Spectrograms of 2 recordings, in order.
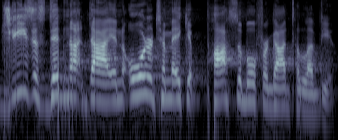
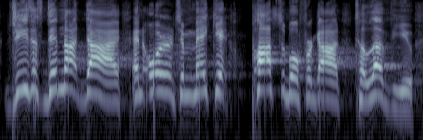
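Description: First: Said in the usual way. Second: "not" hit higher and louder; insisting, "Jesus did not die", louder; emphatic repeat. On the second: Shown as a demonstration. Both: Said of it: "This is important".

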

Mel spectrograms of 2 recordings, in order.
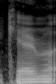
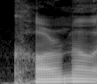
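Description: First: "caramel" said CARE-mel; "caramel" with the vowel of "care" up front; pronunciation of caramel. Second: "caramel" said CAR-mel, in two syllables; pronunciation of caramel. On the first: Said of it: "it's caramel". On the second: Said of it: "It's car". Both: Shown as a demonstration.

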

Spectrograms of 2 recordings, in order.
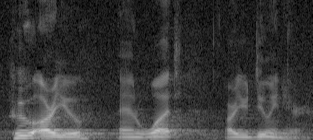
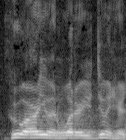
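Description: First: Mimicking the guard. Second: Loud, fast, high proclamation; booming question. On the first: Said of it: "ask me those same two questions". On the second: Acted. Preacher to congregation, booming the big question. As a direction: boom it out to the whole room.

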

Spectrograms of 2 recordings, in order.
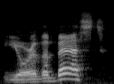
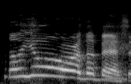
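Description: First: Said in the usual way. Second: High, loud shouted comeback; playful shout. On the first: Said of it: "But guess what, Kai?". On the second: Retold or imitated. Dad out-shouting his son at bedtime, high and playful. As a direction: shout it back to top him. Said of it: "I hear the shouting".

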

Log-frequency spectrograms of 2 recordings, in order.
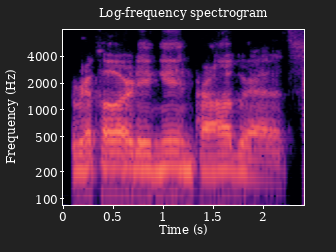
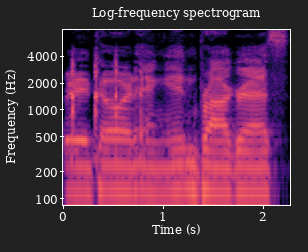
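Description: First: Slow, flat recorded-message voice; robot voice. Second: Slow automated-message voice; flat machine announcement, drawn out; robot voice. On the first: Retold or imitated. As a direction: read it like a machine announcement. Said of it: "a very robotic voice said". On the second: Shown as a demonstration. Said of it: "Is that better? Did I do it right".

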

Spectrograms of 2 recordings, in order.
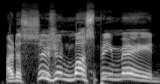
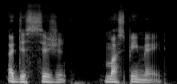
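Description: First: High, loud, hammed-up dramatic declaration; grand, theatrical mock movie quote; movie-style pronouncement. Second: Said in the usual way. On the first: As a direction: declare it like a big movie line. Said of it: "sounds like something from a movie".

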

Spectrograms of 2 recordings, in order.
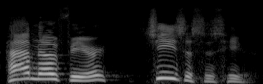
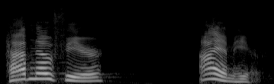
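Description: First: Slow emphatic rhyme, no stretched; preacher recites his rhyme as a better slogan. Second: Slow sing-song rhyme; preacher reciting his little rhyme to the congregation. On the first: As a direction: lean on no, then settle on Jesus is here. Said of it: "this is a lot better than Underdog". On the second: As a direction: drawl out no fear, then land on here. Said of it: "let me share it with you first". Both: Shown as a demonstration.

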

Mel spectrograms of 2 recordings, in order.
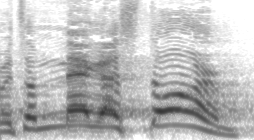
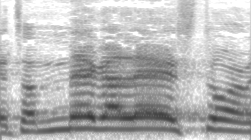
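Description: First: "mega" hit hard, higher and louder; shouted mega storm. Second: Said in the usual way. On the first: Shown as a demonstration. Preacher hyping the congregation, shouting "mega storm". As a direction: belt out "mega storm" to the room. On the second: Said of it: "The Greek word is megale".

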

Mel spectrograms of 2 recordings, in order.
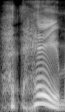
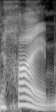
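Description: First: "Haim" said as "haym", rhyming with name; first botched "Haim" like "haym"; wrong Haim. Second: "Haim" said as "hime", rhyming with time; corrected Haim. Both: Shown as a demonstration. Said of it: "I mean, [name]".

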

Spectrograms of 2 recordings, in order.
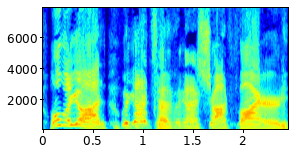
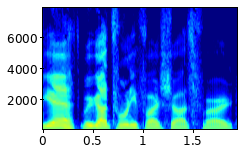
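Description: First: High, loud panicked shout; mock frantic. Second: Casual, unexcited radio report; unfazed cop. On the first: Imitating Saint Paul cops beside calm Minneapolis, frantic. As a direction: overplay total panic over one shot. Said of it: "how frantic they are". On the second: Retold or imitated. Imitating Minneapolis cops used to gunfire, unfazed. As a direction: report it as pure routine. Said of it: "the Minneapolis cops are like".

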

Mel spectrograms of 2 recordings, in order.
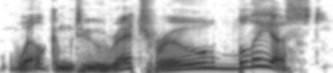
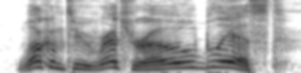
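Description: First: Slow, higher copy of a host's intro; imitating [name]. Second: Signature show intro. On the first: Friend copying the host's line on request, [name] impression. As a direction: draw out the greeting in mimicry. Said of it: "trying to do a [name] impression". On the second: Shown as a demonstration. Host says the line again for Brandon to copy, signature intro. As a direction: stretch each word like a show opener. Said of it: "want me to say it again".

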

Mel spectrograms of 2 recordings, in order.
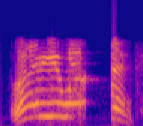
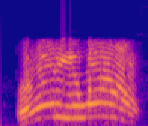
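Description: First: Higher, slow imitated yell; a mild mock shout at the door; mock yell through door. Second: Higher, imitated shout at the door; a mild mock shout at the visitor; mock yell through door. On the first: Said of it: "yelling through the door". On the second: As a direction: call through the door, lightly yelled. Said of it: "he's just yelling through the door".

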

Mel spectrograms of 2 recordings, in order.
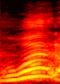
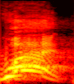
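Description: First: Mild, questioning retort; taken-aback wife. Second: Loud, high-pitched irritated yell; acted exasperated outburst; mad snap. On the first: Retold or imitated. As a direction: react innocently to being snapped at. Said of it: "she's like". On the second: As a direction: snap back at an interruption, hammed up. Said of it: "I'm, like, mad".

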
